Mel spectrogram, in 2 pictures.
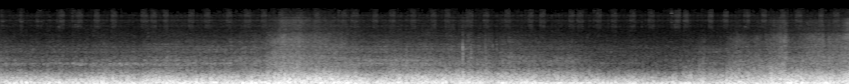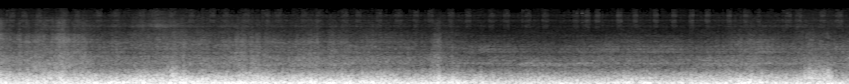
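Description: Strong wind buffets and rumbles against a microphone outdoors.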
